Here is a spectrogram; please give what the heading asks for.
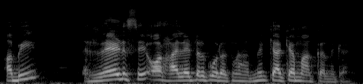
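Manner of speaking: ordinary talk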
